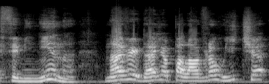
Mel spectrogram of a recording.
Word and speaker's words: Wicca: Então, a palavra Wicca, que se pronuncia Witcha, né, é em inglês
